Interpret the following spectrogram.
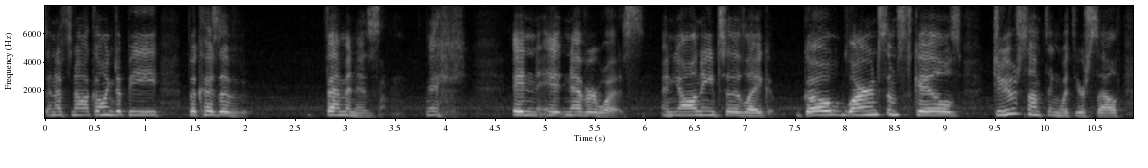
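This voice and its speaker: A Kentucky-born livestream host goes through viewer comments in a loose, casual chat, offering rambling opinions peppered with "like" and "you know." She speaks with a nasal, fairly high-pitched and fairly bright voice.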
